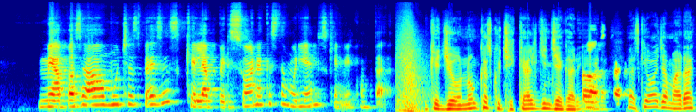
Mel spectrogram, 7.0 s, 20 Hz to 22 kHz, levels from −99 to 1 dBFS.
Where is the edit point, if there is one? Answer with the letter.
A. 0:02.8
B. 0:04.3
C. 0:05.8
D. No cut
B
